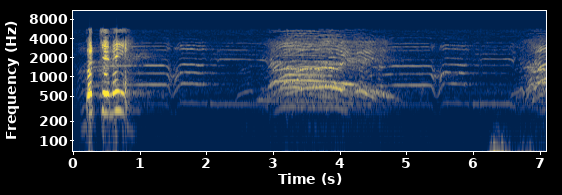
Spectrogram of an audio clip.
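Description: A man chants mournfully through a microphone.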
